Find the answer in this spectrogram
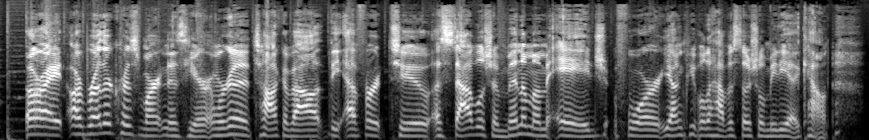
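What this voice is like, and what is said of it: Voice full of laughter. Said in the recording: “hear the laughter in my voice”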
